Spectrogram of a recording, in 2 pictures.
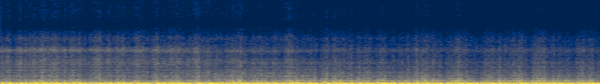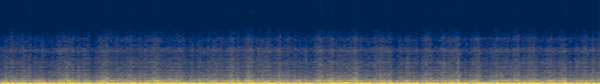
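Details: Furnace blower fan running after the inducer, igniter and flame sequence; a steady low whooshing roar with even airflow and no rattles or squeals, furnace working normally.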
